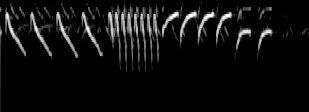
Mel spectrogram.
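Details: Canary song used to stimulate a lazy canary to sing: four loud whistled notes sweeping downward, then a fast buzzy trill, then a series of short rising whistles, with a faint low hum beneath.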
